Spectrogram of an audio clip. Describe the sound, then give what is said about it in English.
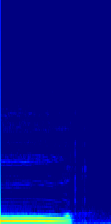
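A person imitates a coyote howl: one short, steady vocal note lasting under a second, sliding slightly downward as it fades, with quiet around it. “Then he looked up at the big cheese in the sky and howled, "Ow!"”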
